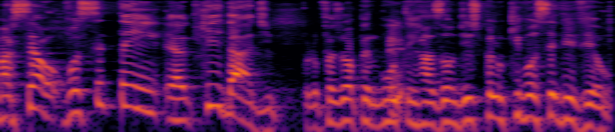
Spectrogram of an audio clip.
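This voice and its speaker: This man talks fairly quickly in a high voice. His pitch swings very widely. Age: 60s. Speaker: TV news host. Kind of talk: news interview.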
